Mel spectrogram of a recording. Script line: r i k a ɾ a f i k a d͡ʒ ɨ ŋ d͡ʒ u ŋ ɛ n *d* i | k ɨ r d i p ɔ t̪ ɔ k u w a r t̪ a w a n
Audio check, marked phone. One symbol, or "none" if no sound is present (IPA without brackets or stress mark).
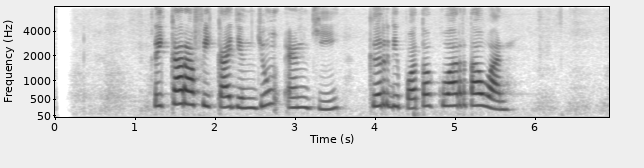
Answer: d͡ʒ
